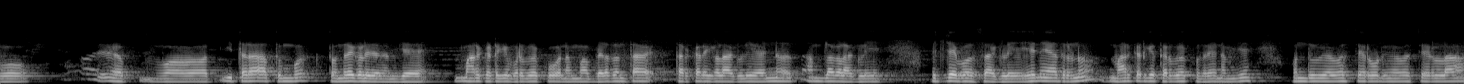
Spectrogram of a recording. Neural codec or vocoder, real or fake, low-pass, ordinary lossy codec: none; real; 5.4 kHz; none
